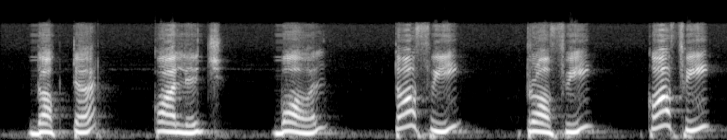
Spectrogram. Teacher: यह ध्वनि आ और ओ ध्वनि की मध्यवर्ती ध्वनि है, जैसे डॉक्टर, कॉलेज, बॉल, टॉफी, ट्रॉफी, कॉफी आदि। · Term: औ ध्वनि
